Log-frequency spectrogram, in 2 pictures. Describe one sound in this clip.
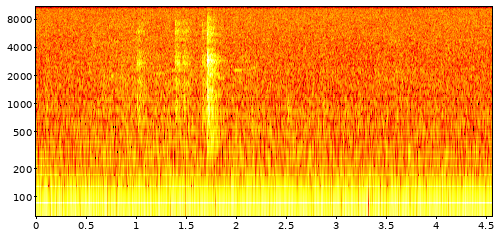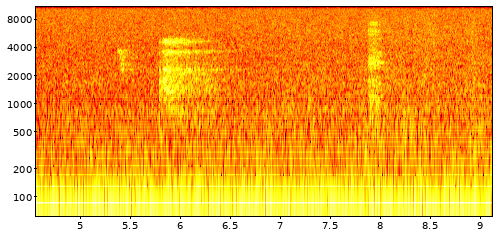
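A duvet rustles.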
